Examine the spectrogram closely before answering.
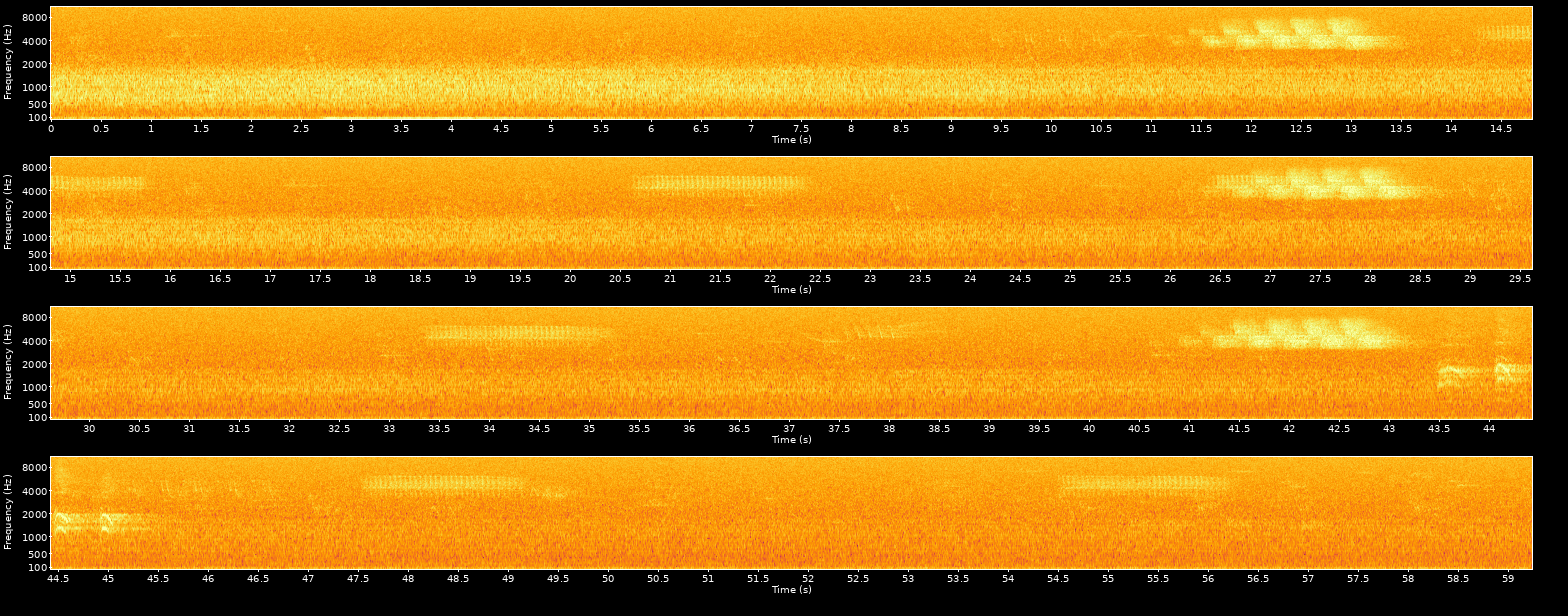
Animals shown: Chipping Sparrow (Spizella passerina), Brown Creeper (Certhia americana), Ovenbird (Seiurus aurocapilla), American Crow (Corvus brachyrhynchos), Black-throated Blue Warbler (Setophaga caerulescens)

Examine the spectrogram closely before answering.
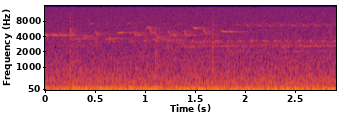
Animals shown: Red-breasted Nuthatch (Sitta canadensis), White-breasted Nuthatch (Sitta carolinensis), Winter Wren (Troglodytes hiemalis)

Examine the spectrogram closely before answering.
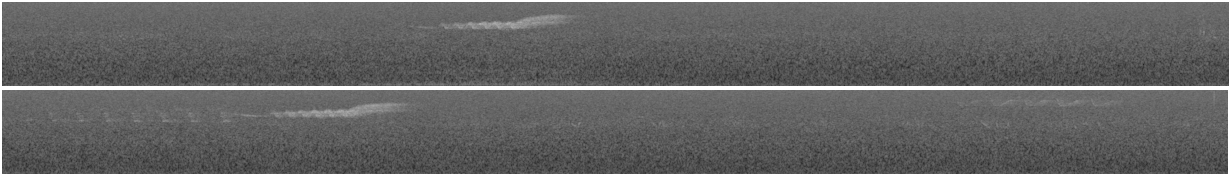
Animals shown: Black-and-white Warbler (Mniotilta varia), Ovenbird (Seiurus aurocapilla), Black-throated Blue Warbler (Setophaga caerulescens)

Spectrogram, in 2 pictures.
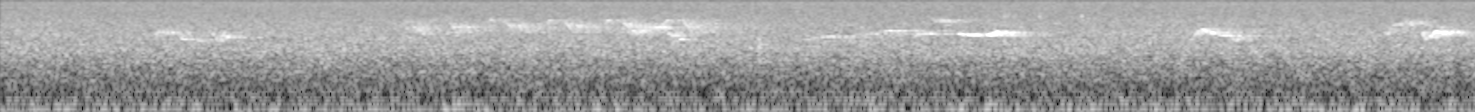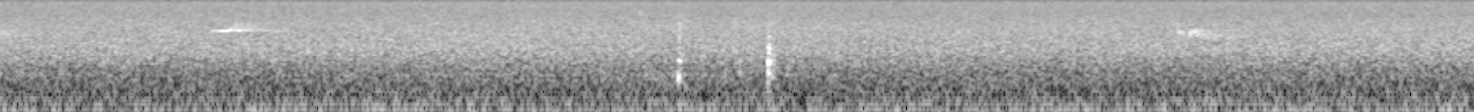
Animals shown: Hermit Thrush (Catharus guttatus), Red-eyed Vireo (Vireo olivaceus), Ovenbird (Seiurus aurocapilla)

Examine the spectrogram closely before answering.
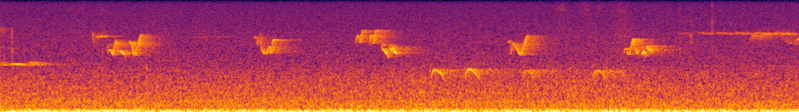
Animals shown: Black-throated Green Warbler (Setophaga virens), Eastern Wood-Pewee (Contopus virens), American Crow (Corvus brachyrhynchos), Red-eyed Vireo (Vireo olivaceus), Blue Jay (Cyanocitta cristata)

